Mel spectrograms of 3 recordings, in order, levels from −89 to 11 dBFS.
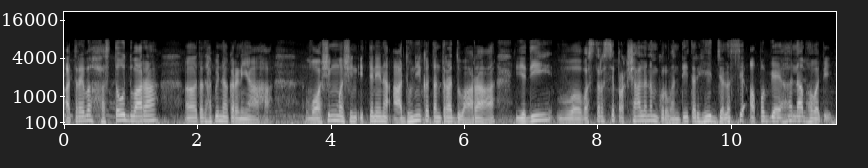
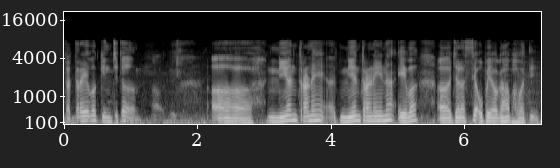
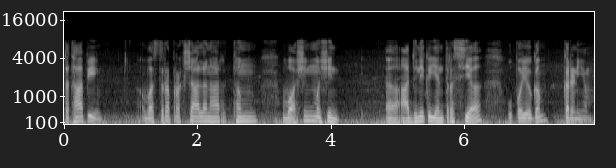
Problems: constant background noise, background conversations at intervals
